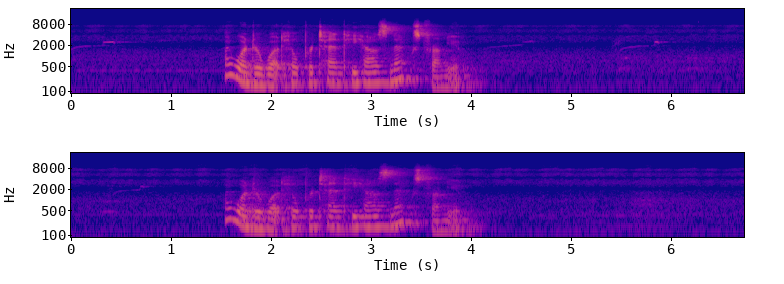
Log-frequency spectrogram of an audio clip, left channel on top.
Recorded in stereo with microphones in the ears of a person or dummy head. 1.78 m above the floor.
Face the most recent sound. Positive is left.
turn(degrees=25)  # may be behind; listen again after turning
